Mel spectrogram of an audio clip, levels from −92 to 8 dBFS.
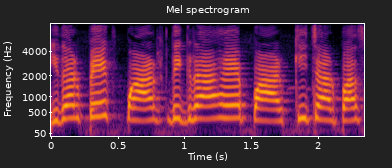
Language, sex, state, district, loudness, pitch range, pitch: Hindi, female, Uttar Pradesh, Deoria, -14 LUFS, 305-355 Hz, 340 Hz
